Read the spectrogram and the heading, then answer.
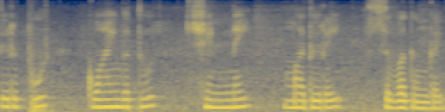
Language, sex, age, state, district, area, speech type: Tamil, female, 18-30, Tamil Nadu, Tiruppur, rural, spontaneous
